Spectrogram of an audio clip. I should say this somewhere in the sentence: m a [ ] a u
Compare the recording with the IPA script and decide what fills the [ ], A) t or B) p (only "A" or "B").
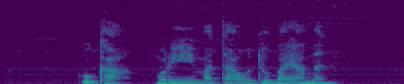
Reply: A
